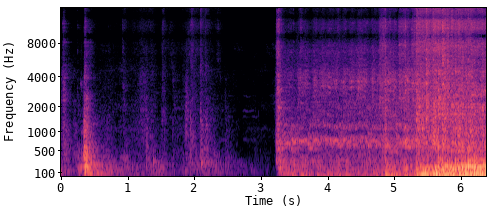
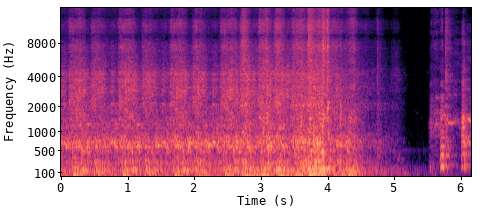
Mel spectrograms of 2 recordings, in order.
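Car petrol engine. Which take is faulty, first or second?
second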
